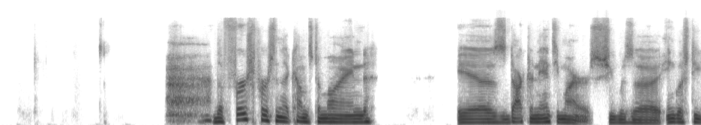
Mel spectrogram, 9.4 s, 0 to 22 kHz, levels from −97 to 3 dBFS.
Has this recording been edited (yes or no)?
no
